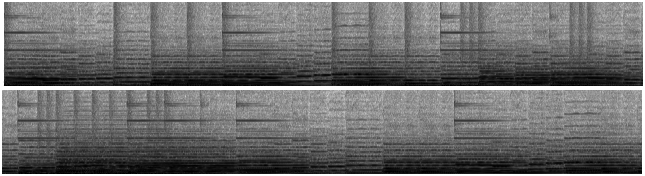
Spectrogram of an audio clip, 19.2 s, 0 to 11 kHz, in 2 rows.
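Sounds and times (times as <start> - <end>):
minuet: 0.0 - 19.2.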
